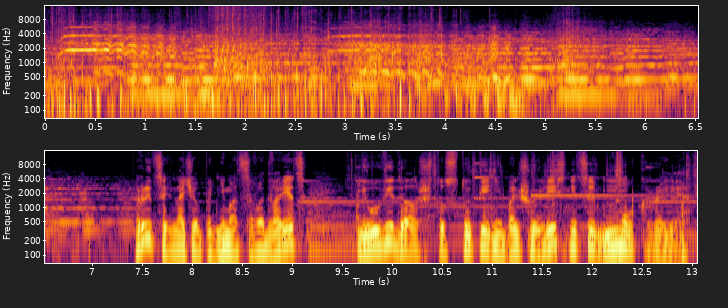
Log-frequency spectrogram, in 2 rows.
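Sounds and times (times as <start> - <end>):
horses galloping: 0.0 - 5.5
speech: 7.4 - 13.0.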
